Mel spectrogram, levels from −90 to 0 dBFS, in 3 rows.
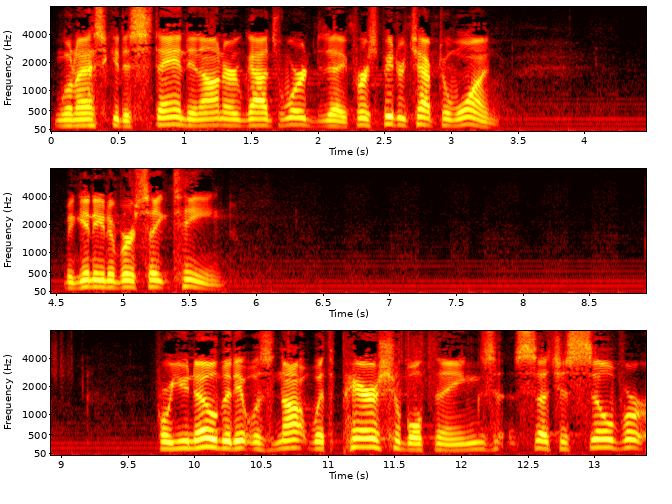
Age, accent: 40-59, American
